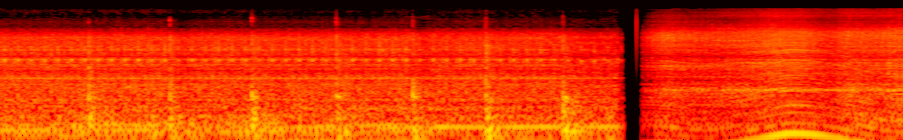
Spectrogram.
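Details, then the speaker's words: Maruti Suzuki Swift VDI diesel idling after replacing the dried-out AC compressor bearing that had made a grinder-like noise: even clatter with light regular ticking, no whine or rumble from the belt side; healthy. "और start होने के बाद में जो पहले चीज जो आवाज आ रही थी वह अभी सैंपल नहीं है"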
